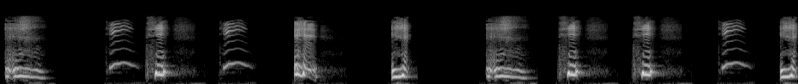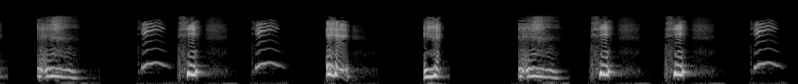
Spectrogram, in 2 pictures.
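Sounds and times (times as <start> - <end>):
baby laughing: 1.1 - 3.2, 3.9 - 4.2, 4.9 - 11.6, 12.2 - 12.5, 13.2 - 15.9.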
